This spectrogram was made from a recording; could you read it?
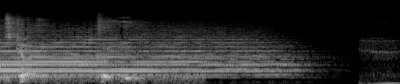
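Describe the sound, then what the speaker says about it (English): A ghost train sound effect: a long, droning horn-like chord with eerie sustained tones and a couple of rattling accents, fading out before a short burst of noise. "the ghost train is coming for you"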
